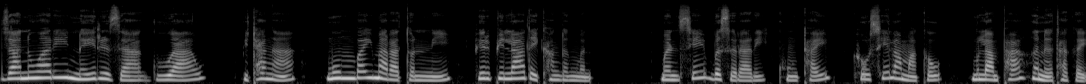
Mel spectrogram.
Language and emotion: Bodo, neutral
